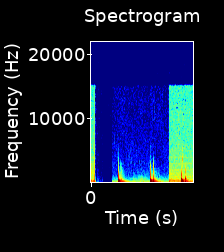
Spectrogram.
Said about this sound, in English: Sounds of Bruce's heavy footsteps came from outside.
